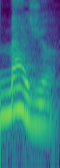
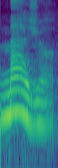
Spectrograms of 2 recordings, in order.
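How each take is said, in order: No difference in how they are said.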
